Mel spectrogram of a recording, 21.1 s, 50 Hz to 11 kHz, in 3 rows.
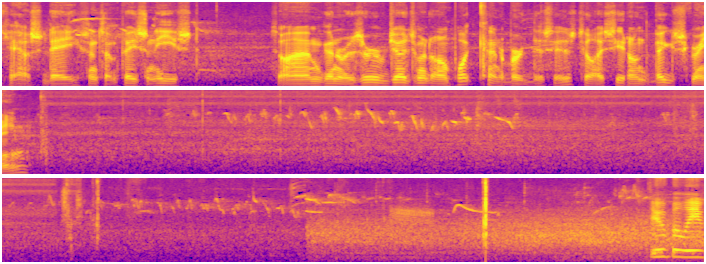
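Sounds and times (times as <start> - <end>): songbird chirping: 0.0 - 21.0
sharp clicks: 7.3 - 15.1, 17.8 - 19.4.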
